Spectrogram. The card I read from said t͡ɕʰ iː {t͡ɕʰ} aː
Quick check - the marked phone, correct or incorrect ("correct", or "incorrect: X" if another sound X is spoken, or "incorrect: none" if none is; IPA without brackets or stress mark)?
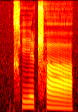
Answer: incorrect: ʈ͡ʂʰ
